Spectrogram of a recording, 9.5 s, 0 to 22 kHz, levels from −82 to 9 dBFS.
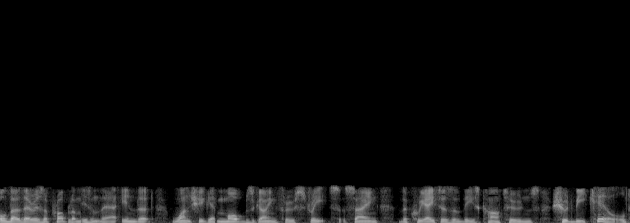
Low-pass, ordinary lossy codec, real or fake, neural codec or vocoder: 3.6 kHz; MP3, 24 kbps; real; none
